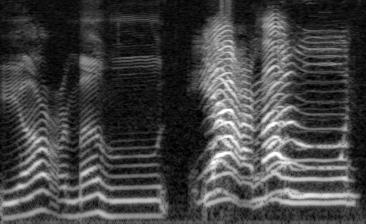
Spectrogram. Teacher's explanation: یہاں پہ آپ نے عین حرف کو کہاں سے ادا کرنا ہے؟ وسط حلق سے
